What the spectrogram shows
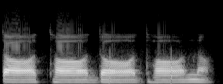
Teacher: जिनका उच्चारण ऊपर के दांतों पर जीभ लगाने से होता है · उच्चारण स्थान दंत होगा · यदि हम जीभ को ऊपर दांतों पर लगाएं तो उसका उन सब का जो उच्चारण स्थान होगा वो होगा दंत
